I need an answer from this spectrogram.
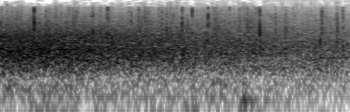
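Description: An audience claps at a stand-up comedy show, a dense, continuous patter of applause that stays fairly even and eases slightly toward the end.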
